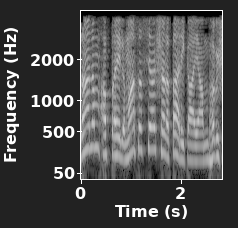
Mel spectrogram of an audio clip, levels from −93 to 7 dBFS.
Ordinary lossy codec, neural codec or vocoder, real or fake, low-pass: MP3, 24 kbps; codec, 24 kHz, 1.2 kbps, DualCodec; fake; 3.6 kHz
